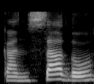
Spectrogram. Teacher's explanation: Se debilita la d intervocálica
